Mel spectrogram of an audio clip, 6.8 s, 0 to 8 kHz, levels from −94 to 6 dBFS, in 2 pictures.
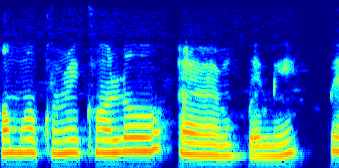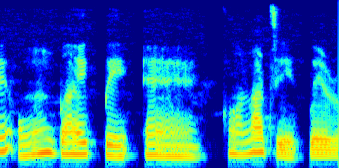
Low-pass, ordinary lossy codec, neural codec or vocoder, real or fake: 7.2 kHz; none; none; real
